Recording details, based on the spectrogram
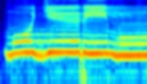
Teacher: maka kita bunyikan dengan pantulan yang kecil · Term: Qalqalah Sugra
